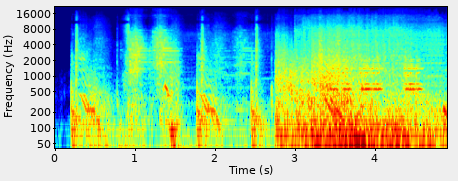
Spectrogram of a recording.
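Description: Lightning gun firing in Quake Live during a competitive duel, a dense continuous crackling buzz that follows a few sharp weapon impacts and whooshes, loud and up close.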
